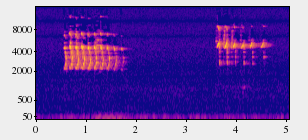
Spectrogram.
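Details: American robin sitting in a backyard tree late in the evening, calling to other robins nearby. There are two separate phrases of rapid, high, chattering notes, each about a second long. The second phrase is higher and thinner, and the background is quiet.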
